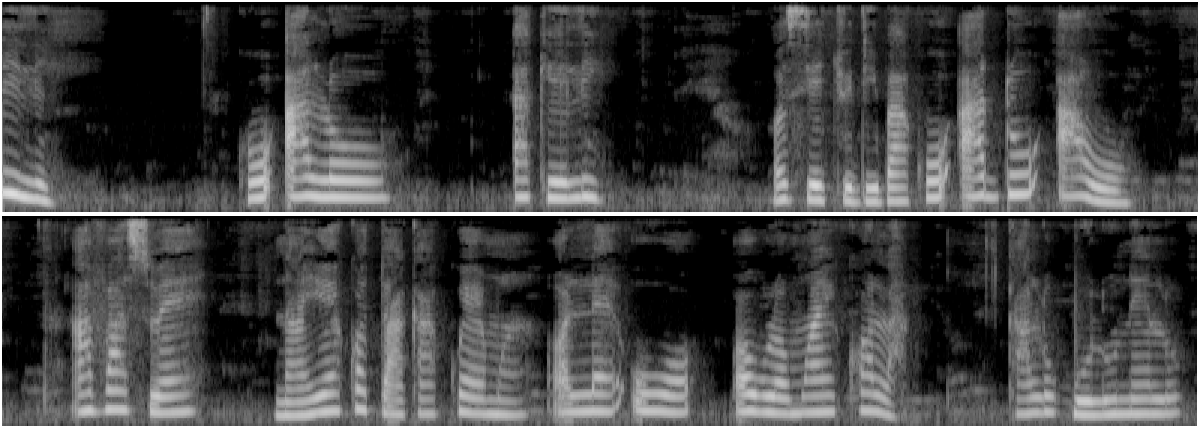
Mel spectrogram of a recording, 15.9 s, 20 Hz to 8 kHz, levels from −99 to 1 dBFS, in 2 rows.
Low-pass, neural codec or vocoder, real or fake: 7.2 kHz; none; real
